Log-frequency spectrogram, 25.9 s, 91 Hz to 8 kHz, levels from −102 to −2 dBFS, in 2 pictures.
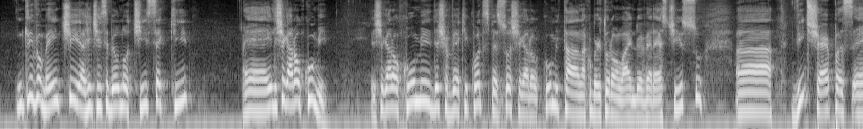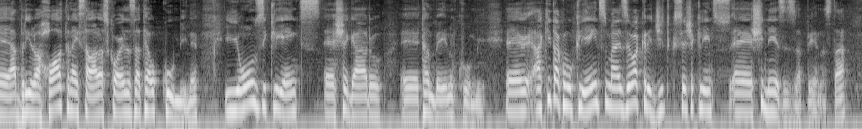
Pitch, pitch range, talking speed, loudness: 160 Hz, 130-195 Hz, 160 wpm, -19 LUFS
